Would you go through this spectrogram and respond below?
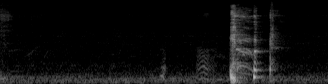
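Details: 4-month-old baby with fever, cough, runny nose and fussiness: soft fussing, then a short burst of three quick coughs against quiet room noise.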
